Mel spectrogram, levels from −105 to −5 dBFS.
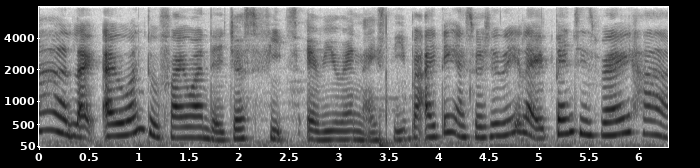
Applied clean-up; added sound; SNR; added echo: none; none; none; none.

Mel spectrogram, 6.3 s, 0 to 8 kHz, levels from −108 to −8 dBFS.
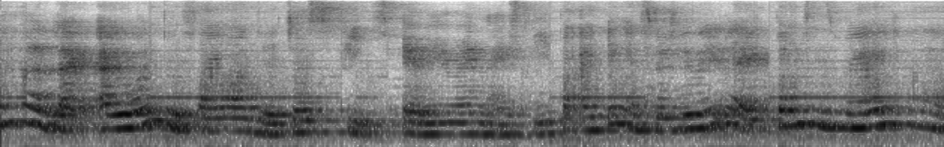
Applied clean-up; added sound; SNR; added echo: neural separator model SepFormer DNS4.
